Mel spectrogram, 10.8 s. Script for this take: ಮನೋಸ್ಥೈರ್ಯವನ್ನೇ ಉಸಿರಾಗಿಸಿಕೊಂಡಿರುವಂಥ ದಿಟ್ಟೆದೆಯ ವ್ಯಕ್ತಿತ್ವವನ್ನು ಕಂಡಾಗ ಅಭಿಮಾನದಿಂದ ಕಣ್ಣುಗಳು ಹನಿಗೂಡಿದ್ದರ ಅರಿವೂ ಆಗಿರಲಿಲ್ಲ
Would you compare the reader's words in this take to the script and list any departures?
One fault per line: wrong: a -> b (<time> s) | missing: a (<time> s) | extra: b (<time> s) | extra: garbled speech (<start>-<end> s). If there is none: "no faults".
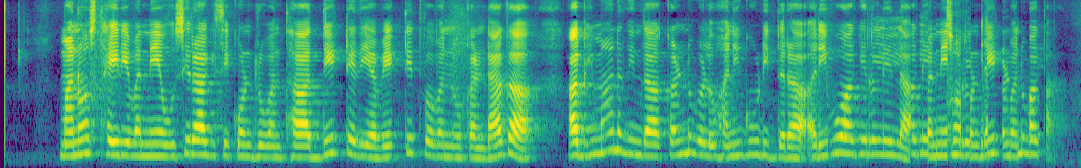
extra: garbled speech (9.1-10.5 s)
